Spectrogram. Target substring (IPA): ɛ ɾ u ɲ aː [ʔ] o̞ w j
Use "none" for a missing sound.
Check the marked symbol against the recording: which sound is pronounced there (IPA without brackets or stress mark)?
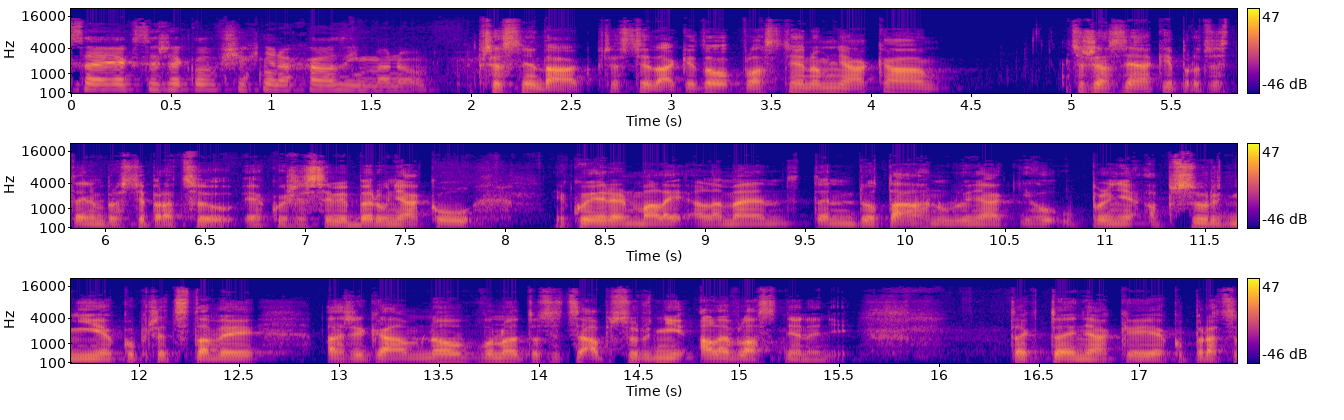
k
